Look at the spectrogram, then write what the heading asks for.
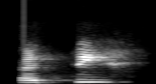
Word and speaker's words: petit: Okay, so when we have a consonant here, we never pronounce that consonant. We always pronounce the last word of last, vowel or word of Okay, so shah, petit, raison, and tabak.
